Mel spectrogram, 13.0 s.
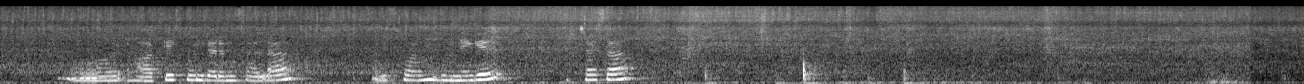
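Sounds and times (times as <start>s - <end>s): masala sizzling in oil: 0.0s - 13.0s
spoon knocking on pan: 7.0s - 9.3s.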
